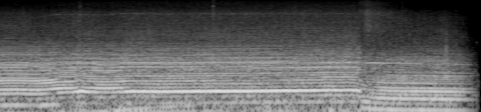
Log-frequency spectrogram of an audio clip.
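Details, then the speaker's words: Car at the drag strip, full throttle: engine screams at one flat pitch for over three seconds with no rev drop, transmission failed to upshift; cause unknown; smoke cloud after idling around the shop. "sounds like it didn't shift i'm not sure what's going on with that"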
